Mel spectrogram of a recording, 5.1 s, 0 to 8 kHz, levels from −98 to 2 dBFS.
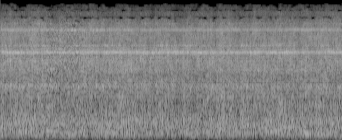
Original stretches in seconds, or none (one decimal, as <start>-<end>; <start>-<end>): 0.7-1.2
